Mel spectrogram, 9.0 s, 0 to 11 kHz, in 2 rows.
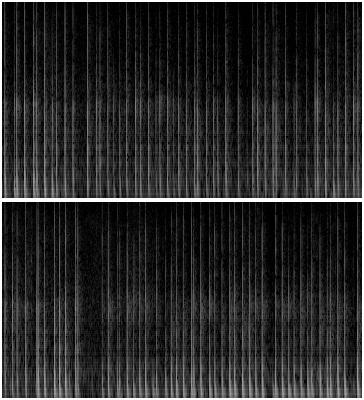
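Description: A glossy, teal-patterned hard plastic phone case on a phone, held in the hand, is tapped quickly with fingertips and nails. The result is a dense, fast run of short, dry clicks and taps, about 75 in nine seconds, with a slightly uneven rhythm.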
